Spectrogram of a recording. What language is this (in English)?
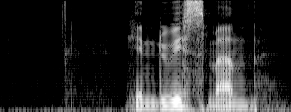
Norwegian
